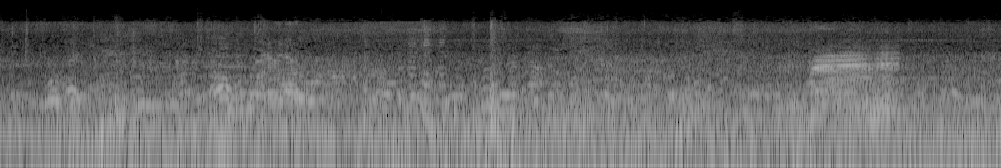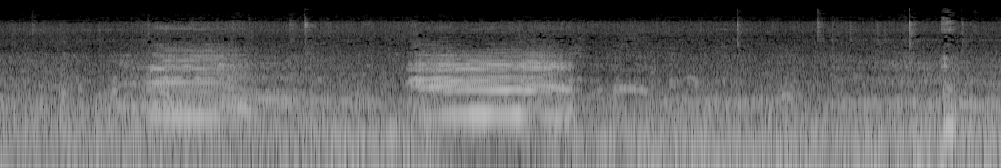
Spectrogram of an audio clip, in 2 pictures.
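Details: Cow pinched and stuck while getting down from a truck, unable to stand up, moos three times in long, strained, harmonic lowing calls with pauses of a few seconds, amid men talking and shouting nearby.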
